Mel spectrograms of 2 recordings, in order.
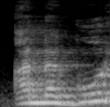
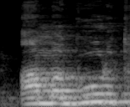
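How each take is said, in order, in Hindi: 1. g से पहले की नासिक ध्वनि साफ़ n है। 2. g से पहले की नासिक ध्वनि साफ़ m है। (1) "अनगूर भी नहीं कहते" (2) "अमगूर थोड़े कहते आप"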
